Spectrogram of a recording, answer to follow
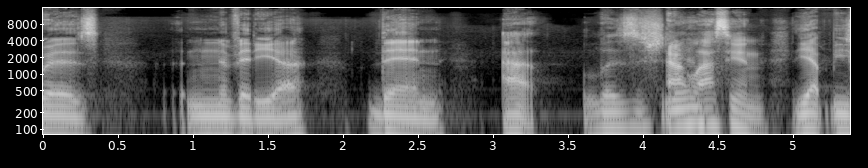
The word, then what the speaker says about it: NVIDIA: Then NVIDIA, is that how you say it?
